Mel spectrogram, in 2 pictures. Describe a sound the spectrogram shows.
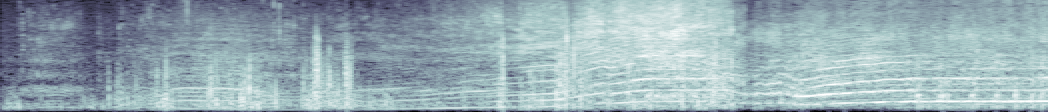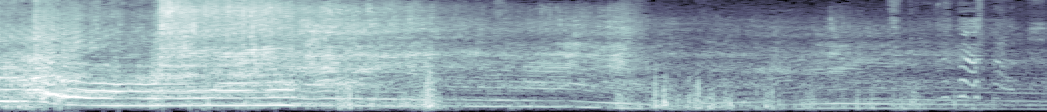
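A car engine roars loudly as the car approaches at speed and passes close by, then fades into the distance.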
